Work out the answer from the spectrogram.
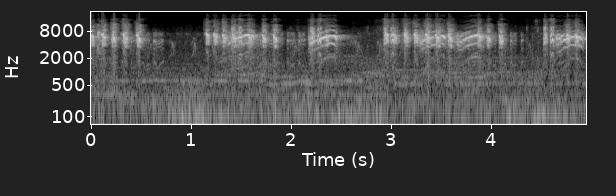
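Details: Olive-backed sunbird singing, recorded in 2021 in a trapping context: shrill, fast twittering bursts, about one per second, separated by brief silences, with a few rising slurred notes.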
